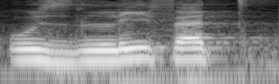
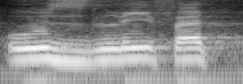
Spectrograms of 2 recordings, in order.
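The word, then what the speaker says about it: أزلفت: Enggak, jangan ada qalqalah, bukan huruf qalqalah. Uzlifat. Mengalir. Jadi jangan dipantulkan, bukan tidak. Uzlifat. Qalqalah cuma 5, qaf, ta, ba, jim, dal. Ya, di sini zai tidak masuk. Jadi mengalir bacanya, jaroyanil harf. Jadi mengalir. Mengalir tuh enggak, jangan dipantulkan, jangan ditahan.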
